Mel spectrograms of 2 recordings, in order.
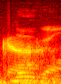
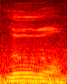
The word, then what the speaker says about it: Louisville: Louisville. However they say it, Louisville. We don't say it like that in California, it's Louisville here.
